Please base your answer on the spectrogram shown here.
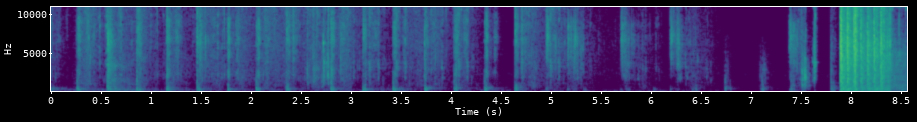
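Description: Rapid bursts of video-game gunfire from a solo match crack out in a steady rhythm of sharp shots, fading to sparse single shots before a loud, harsh blast of noise closes things out.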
